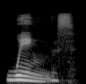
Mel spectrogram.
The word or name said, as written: wings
